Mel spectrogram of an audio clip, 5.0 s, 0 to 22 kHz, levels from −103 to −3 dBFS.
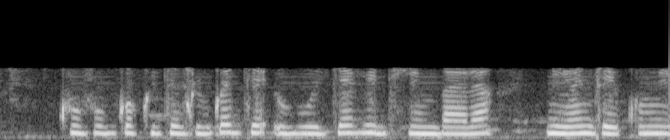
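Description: Aliasing runs through the whole speech clip. The audio was resampled to what sounds like a 6 kHz rate without a low-pass filter first, so content above 3 kHz folds back as harsh, unrelated tones roughly 20 dB under the voice. Sibilants turn gritty and metallic. A spectrogram shows mirrored energy packed hard against 3 kHz.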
